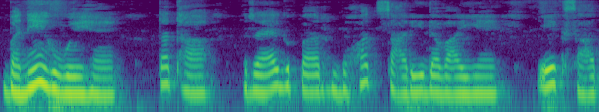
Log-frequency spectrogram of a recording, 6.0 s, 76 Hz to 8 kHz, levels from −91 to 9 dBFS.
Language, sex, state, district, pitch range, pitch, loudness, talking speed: Hindi, female, Madhya Pradesh, Katni, 165-205 Hz, 180 Hz, -16 LUFS, 110 wpm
